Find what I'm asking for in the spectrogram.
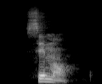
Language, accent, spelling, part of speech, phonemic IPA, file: French, France, cément, noun, /se.mɑ̃/, LL-Q150 (fra)-cément.wav
- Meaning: cementum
